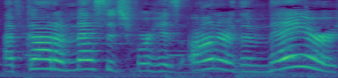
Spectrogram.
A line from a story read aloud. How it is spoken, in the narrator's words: he shouted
